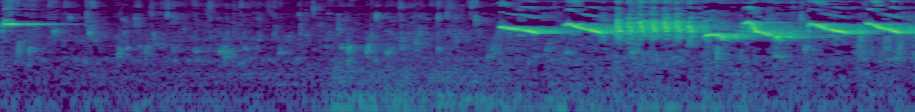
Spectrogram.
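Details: Training song of a greater green leafbird, which birds reliably answer. After nearly four quiet seconds, loud slurred whistles follow, each dropping in pitch and repeated in quick sequence.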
